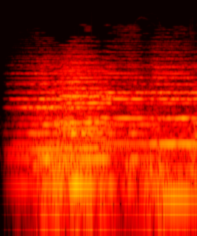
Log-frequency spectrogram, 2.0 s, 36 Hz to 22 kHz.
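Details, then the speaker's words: Hearing-loss simulation, normal-hearing reference: full, clear orchestral music with bright highs and rich lows, as heard with normal hearing (≤25 dB), played for comparison with mild, moderate and severe hearing loss. "지금 나오는 음악은 이제 장 상인이 듣는 소리 라고 보시면 되요"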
